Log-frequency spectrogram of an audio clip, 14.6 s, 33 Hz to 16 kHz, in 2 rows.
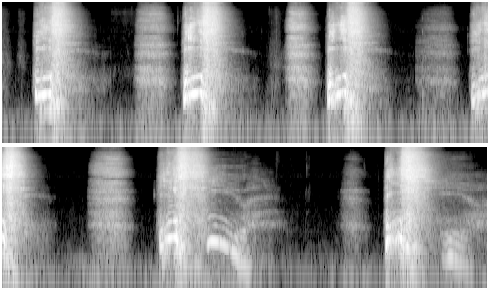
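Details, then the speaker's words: Repeated sneezing after deliberately cooking with lots of black pepper to see if it caused sneezing: about six forceful sneezes a few seconds apart, each preceded by a gasping inhalation. Spices trigger persistent sneezing and nostril flaring. "But, if I do cook something with spices, I always have to be very careful because one small whiff and I'm sneezing for like 30 minutes."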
